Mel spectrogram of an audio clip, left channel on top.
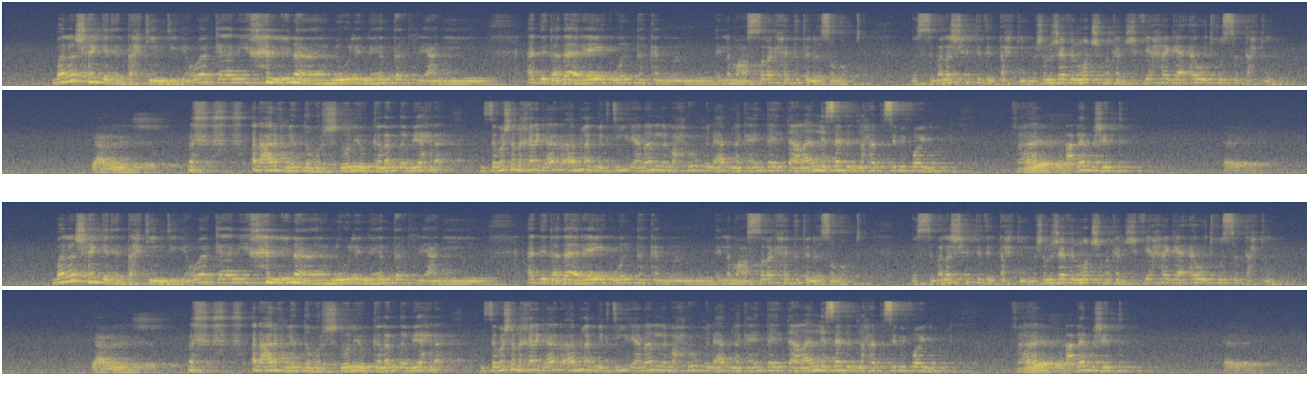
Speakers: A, on the right; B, on the left.
A: بلاش هجة التحكيم دي هو يعني خلينا نقول ان انتر يعني ادت اداء رايق وانت كان اللي معصرك حتة الاصابات بس بلاش حتة التحكيم عشان انا شايف الماتش ما كانش فيه حاجة قوي تخص التحكيم
B: يا عم اللي انت شايفه
A: <laughs> انا عارف ان انت برشلوني والكلام ده بيحرق بس يا باشا انا خارج أج- قبلك بكتير يعني انا اللي محروق من قبلك يعني انت انت على الاقل سادد لحد سيمي فاينل فانا
B: ايوه فاهم
A: زعلان مش انت
B: ايوه أيوة.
